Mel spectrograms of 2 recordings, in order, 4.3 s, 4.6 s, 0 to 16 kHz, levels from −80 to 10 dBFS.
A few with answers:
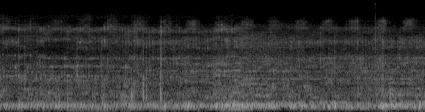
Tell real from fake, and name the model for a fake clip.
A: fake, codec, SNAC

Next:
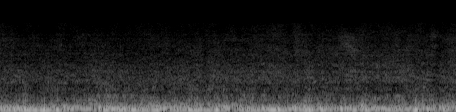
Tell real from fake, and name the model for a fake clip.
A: fake, codec, SNAC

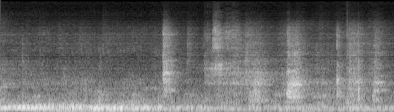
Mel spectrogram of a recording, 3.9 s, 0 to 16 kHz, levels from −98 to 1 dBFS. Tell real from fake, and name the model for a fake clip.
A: fake, codec, SNAC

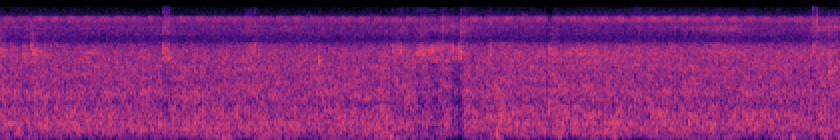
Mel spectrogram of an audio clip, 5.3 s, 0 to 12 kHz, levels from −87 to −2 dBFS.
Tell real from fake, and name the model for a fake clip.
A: real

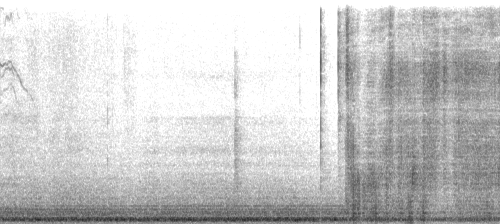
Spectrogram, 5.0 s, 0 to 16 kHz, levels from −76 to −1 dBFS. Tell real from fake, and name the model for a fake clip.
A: real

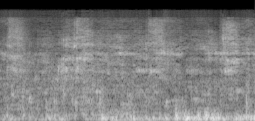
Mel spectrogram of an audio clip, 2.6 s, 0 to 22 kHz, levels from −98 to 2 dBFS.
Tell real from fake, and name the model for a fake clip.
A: fake, codec, SNAC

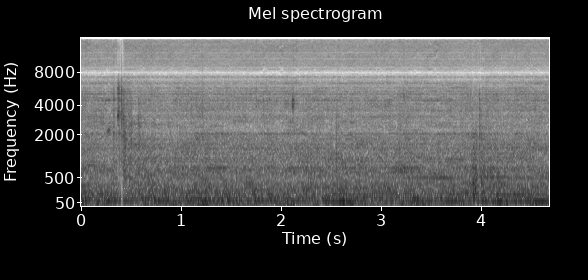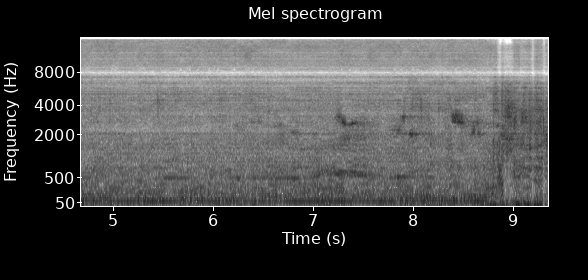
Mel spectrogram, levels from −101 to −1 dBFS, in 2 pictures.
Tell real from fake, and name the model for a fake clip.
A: fake, codec, SNAC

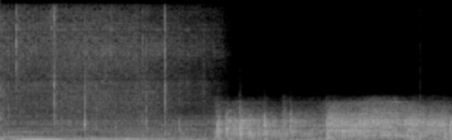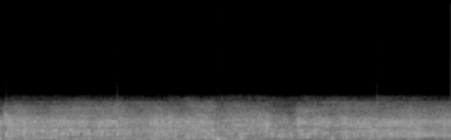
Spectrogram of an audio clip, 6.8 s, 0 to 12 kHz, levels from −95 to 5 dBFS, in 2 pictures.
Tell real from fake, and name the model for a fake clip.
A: fake, codec, SNAC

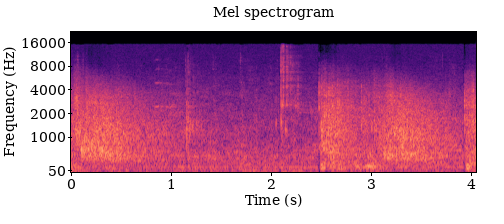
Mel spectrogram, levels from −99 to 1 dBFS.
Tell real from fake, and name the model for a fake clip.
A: real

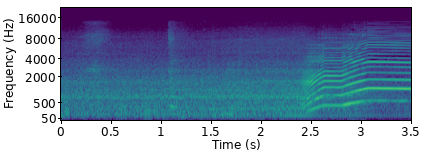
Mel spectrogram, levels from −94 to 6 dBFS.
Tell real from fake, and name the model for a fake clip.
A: real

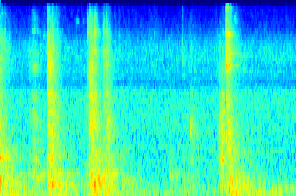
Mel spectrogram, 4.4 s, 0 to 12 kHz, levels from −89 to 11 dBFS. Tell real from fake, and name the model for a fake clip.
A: real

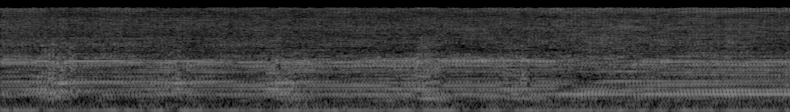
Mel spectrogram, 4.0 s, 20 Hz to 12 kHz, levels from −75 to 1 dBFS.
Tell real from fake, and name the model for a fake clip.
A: real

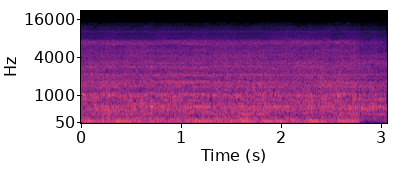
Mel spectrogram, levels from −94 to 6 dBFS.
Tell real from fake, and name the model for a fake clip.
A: fake, codec, SNAC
